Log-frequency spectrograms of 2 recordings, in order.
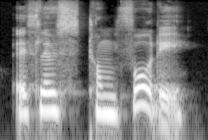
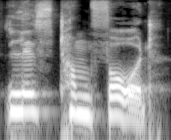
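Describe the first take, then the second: First: The surname ends with a final 'ee' sound. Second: The surname ends without a final 'ee' sound. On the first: The speaker calls it right. "the proper pronunciation of her name" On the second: The speaker calls it wrong. "I always thought it was Liz, Liz Tomforde. It's not"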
